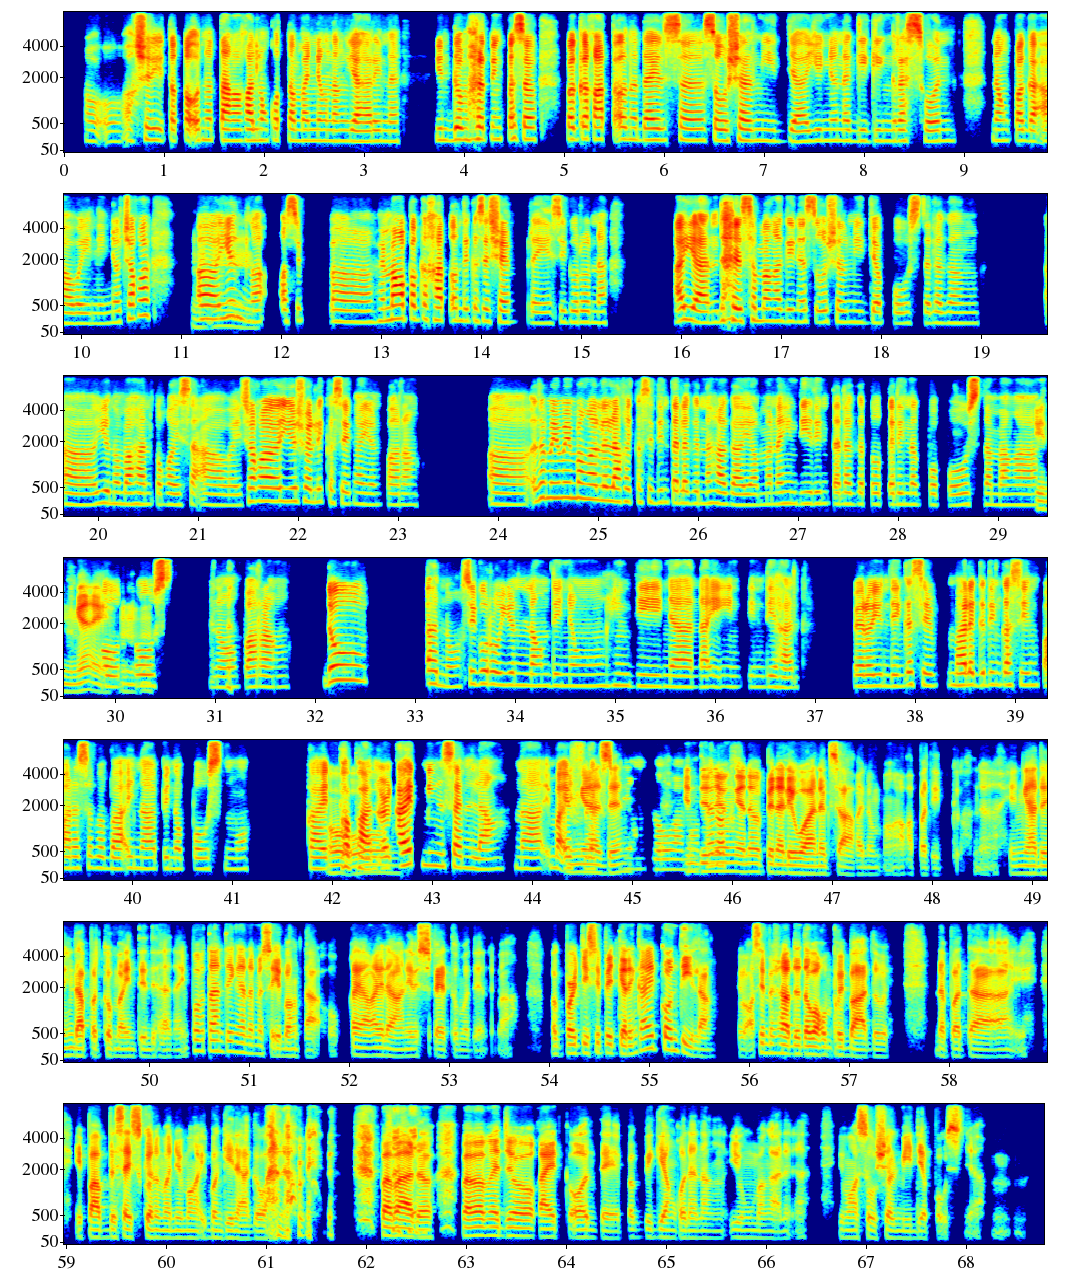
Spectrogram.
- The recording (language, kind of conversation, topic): Filipino, podcast, Anong epekto ng midyang panlipunan sa isang relasyon, sa tingin mo?
- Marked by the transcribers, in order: laughing while speaking: "dumarating pa"; laughing while speaking: "dahil sa"; chuckle; laughing while speaking: "papaano"; in English: "mai-flex"; other noise; in English: "i-publicize"; laughing while speaking: "namin"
